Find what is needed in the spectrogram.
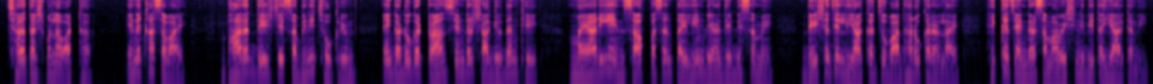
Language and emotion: Sindhi, neutral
